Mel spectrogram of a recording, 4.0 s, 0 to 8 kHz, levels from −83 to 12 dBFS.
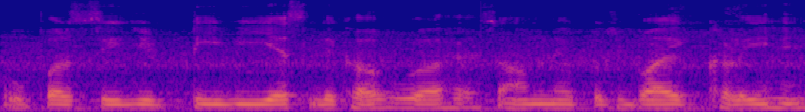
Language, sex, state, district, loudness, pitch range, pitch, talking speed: Hindi, male, Chhattisgarh, Kabirdham, -30 LUFS, 110-115 Hz, 115 Hz, 195 wpm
